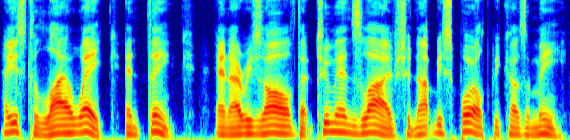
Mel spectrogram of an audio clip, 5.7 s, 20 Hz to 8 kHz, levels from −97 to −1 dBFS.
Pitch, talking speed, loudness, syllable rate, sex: 110 Hz, 220 wpm, -17 LUFS, 5.2 syllables/s, male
